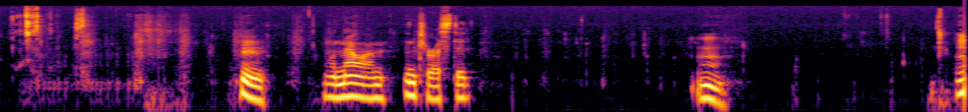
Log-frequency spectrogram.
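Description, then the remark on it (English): Crisp, crackly crunching of someone biting into a corn chip with a little sauce on it while taste-testing the sauce, a quick cluster of bites followed by a few softer chews, with a voice speaking briefly in between. “So, did you ever think that you were going to be sending out the sound of you crunching over the waves, the internet waves and the podcast waves for everybody to hear you”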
